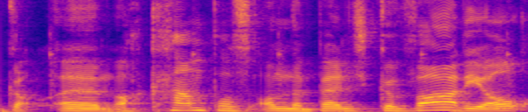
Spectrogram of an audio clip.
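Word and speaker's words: Gvardiol: Gavardiol, or now I've learned after watching England, it's pronounced Guardiol in his nicknames, like the second Pep or something like that, is now in our defence.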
